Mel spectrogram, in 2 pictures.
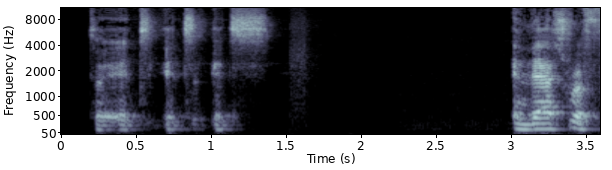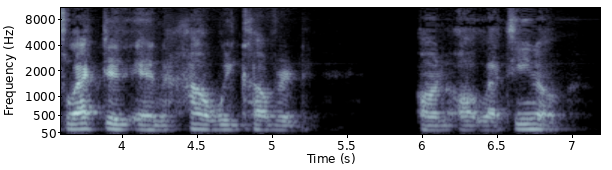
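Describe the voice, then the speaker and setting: A man with a Californian accent speaks at a medium pitch in a somewhat breathy voice. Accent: Californian American English. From California, US. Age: 60s. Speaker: music journalist and radio host. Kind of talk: panel discussion. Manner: halting with many repetitions.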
